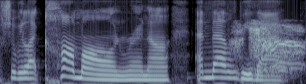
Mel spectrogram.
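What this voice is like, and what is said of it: Impression of Garcelle. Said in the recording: “good Garcelle impression”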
